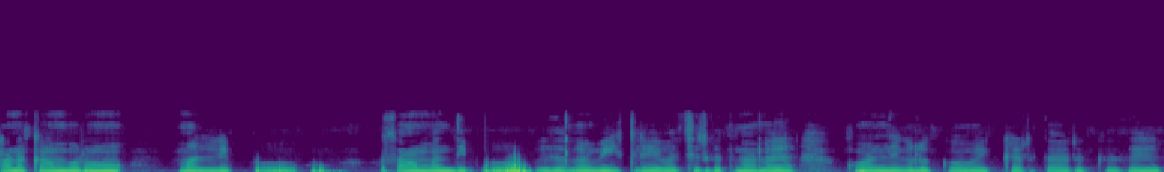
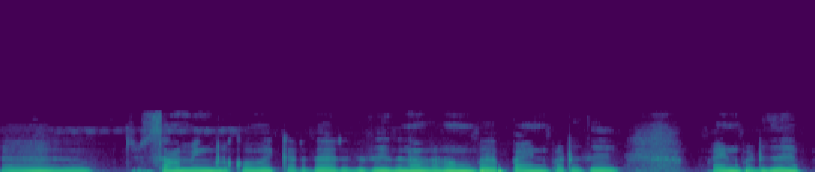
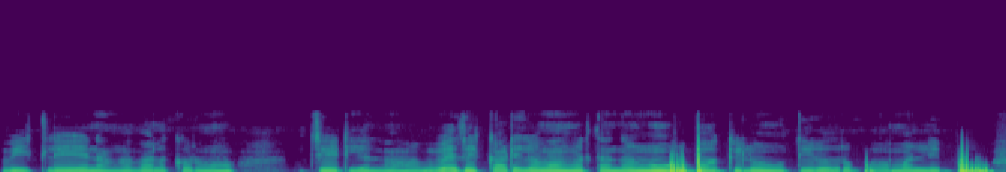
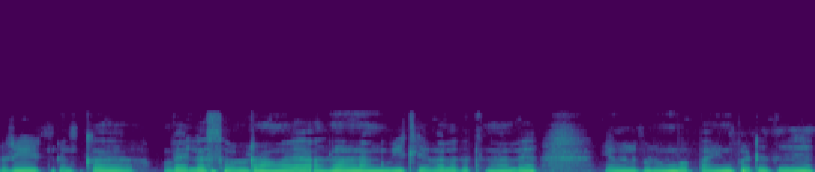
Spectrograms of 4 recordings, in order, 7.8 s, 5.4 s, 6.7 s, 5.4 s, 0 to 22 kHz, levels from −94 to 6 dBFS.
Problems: background sounds at intervals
